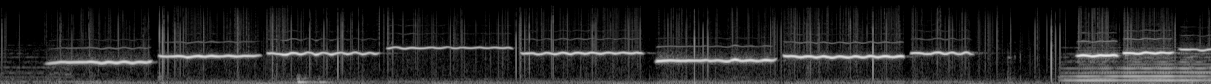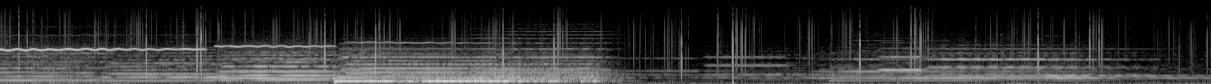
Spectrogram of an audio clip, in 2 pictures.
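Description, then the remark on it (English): The whistled theme of The Whistler, opening its story Murder in Haste: a lone clear, high melody stepping up and down in held notes, followed by a full orchestral passage with sustained chords and strings that carries the tune forward. “Now, here is the Whistler.”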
